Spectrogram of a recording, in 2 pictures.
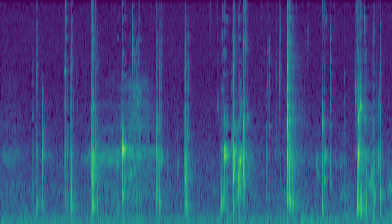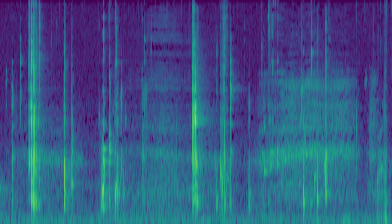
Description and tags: slurpy sounds
floop, gush, slurp, water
